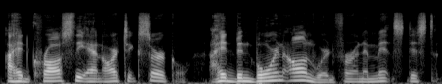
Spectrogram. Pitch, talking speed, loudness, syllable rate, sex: 145 Hz, 205 wpm, -21 LUFS, 6.0 syllables/s, male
